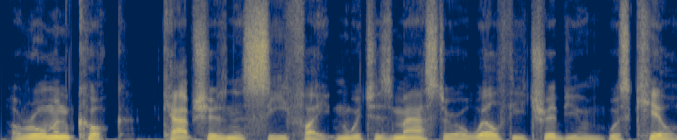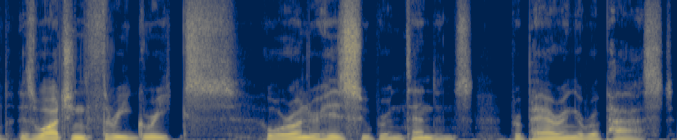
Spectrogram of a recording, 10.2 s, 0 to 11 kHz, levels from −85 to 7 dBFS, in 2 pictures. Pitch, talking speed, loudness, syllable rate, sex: 130 Hz, 170 wpm, -19 LUFS, 5.2 syllables/s, male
